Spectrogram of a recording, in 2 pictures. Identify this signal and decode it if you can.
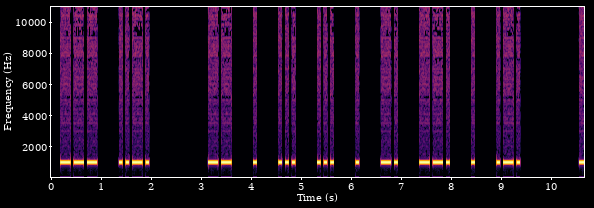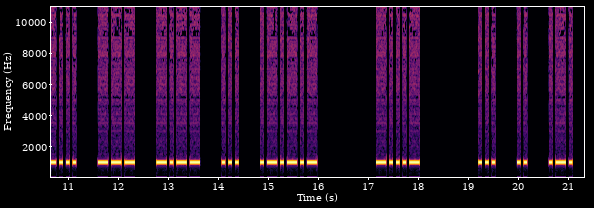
Morse code, heard as a keyed tone, about 18 wpm, spaced as for 12 wpm, 1000 Hz. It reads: OF MESSENGER BOYS. <BT> SIR
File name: qotdfiles / 12wpm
